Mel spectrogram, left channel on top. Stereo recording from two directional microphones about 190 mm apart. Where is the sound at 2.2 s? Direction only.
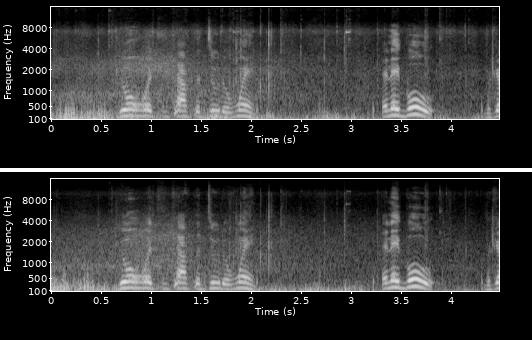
75° left (ahead or behind).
